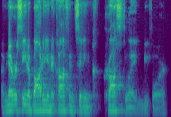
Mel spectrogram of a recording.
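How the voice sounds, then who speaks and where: A man's voice: lowish voice, fairly quick, slightly rough. A man in a casual podcast conversation, chiming in with questions and comments. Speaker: podcast panelist.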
